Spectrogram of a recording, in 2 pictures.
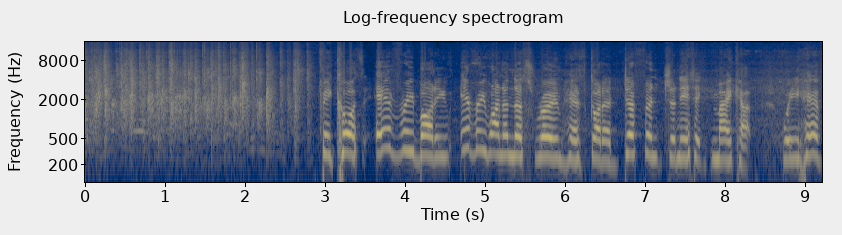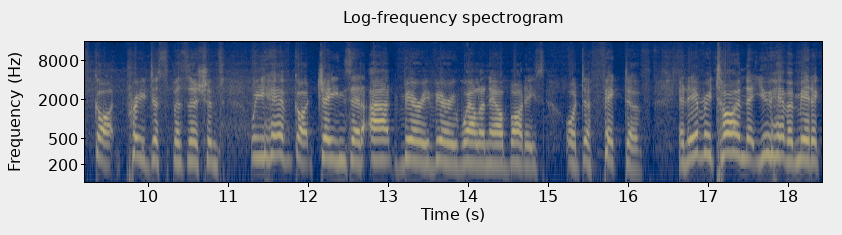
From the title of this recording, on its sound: Let’s Not Forget Tour Stop 3 - Towai Tavern - Whangarei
